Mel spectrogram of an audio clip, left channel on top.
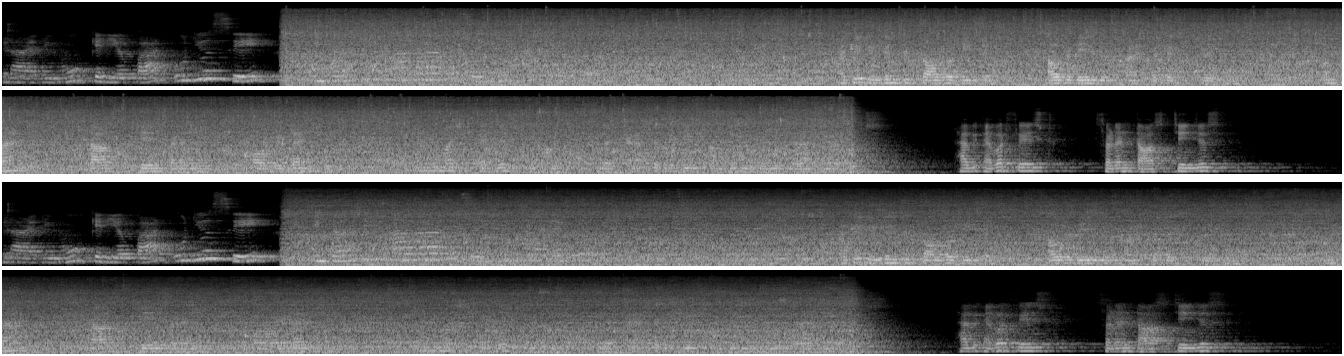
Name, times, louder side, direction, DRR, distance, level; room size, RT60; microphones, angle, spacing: voice 1, 0.0-6.0, right 1 dB, 5° right, 1 dB, 0.6 m, -26 dB
sound 1, 2.8-21.9, left 2 dB, 55° left, 0.8 m, -22 dB
voice 2, 8.1-10.1 10.4-12.5 13.2-13.8 14.3-15.5 15.9-16.8 17.5-19.0 19.3-22.2 22.9-23.8 24.3-25.6, left 2 dB, 30° left, 5 dB, 0.3 m, -23 dB
7.2 x 6.0 x 3.2 m, 1.5 s
head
